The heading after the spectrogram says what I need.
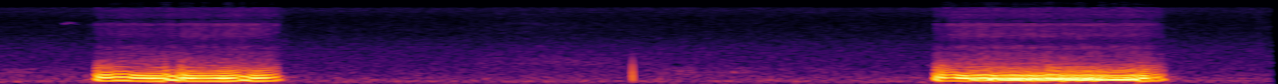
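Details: Sleeping cat: two loud, rattling snores about four seconds apart with quiet between; snoring.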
